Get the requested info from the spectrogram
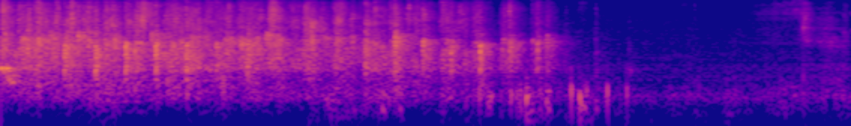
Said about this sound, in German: Hey, danke euch beiden für euer Teilen, für euer Herz. Gebt ihnen einen Applaus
